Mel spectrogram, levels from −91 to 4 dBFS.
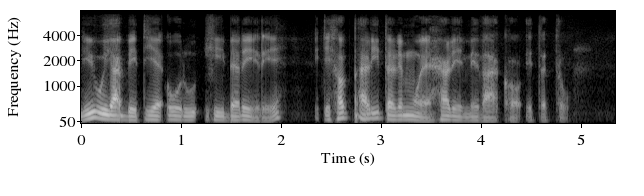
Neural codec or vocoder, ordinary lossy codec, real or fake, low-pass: codec, 16 kHz, 0.8 kbps, ZipCodec; none; fake; 7.2 kHz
